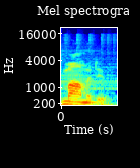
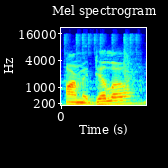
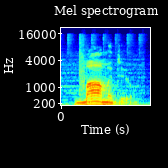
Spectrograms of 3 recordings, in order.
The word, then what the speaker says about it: Mamadou: My name is Mamadou, not Armadillo, not Marmaduke, not, not, Mamadou.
